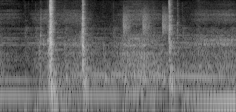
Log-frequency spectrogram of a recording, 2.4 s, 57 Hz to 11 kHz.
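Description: Sharp metallic clicks from a Thule T2 Pro XTR hitch bike rack as it is handled and tilted upright: three clicks, the loudest about half a second in.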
